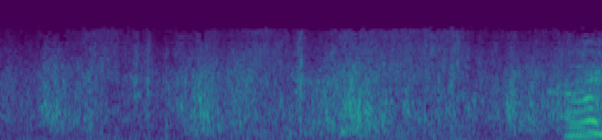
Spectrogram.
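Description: Water sloshes and laps continuously around two swimmers at early dawn in uneven, rolling swells, a soft steady wash with a brief voiced sound near the end.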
